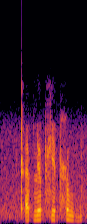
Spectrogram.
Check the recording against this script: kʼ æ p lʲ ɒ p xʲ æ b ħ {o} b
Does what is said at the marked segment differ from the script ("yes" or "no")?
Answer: yes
